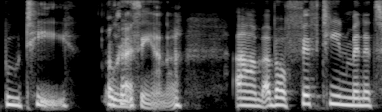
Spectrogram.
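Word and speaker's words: Boutte: of this place in Louisiana and it is pronounced bouti Louisiana um about 15 minutes from Kenner of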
